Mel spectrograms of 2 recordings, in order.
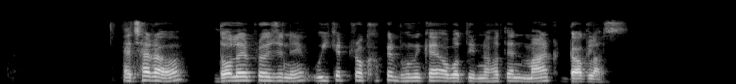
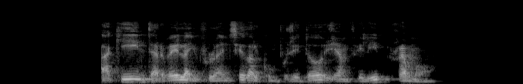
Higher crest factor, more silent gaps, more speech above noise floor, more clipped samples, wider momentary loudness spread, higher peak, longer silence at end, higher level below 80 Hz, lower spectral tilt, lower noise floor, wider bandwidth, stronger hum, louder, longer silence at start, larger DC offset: about the same, 18 dB vs 20 dB; neither; first, over 73 dB vs 60 dB; neither; about the same, 9 LU vs 11 LU; first, -2 dBFS vs -10 dBFS; first, 1.15 s vs 0.9 s; first, -62 dBFS vs -70 dBFS; about the same, -4.5 dB/octave vs -5.5 dB/octave; about the same, under -90 dBFS vs -89 dBFS; about the same, 8.4 kHz vs 8 kHz; neither; first, -17 LUFS vs -29 LUFS; first, 1.25 s vs 1 s; neither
